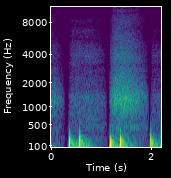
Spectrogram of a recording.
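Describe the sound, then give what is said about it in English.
A muffled, racing heartbeat pounds alone, three double thumps in a steady lub-dub rhythm with a faint breathy hiss between beats. “Heart racing, rapid breathing, sweaty palms, all a normal response to stress in humans and caused by adrenaline.”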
